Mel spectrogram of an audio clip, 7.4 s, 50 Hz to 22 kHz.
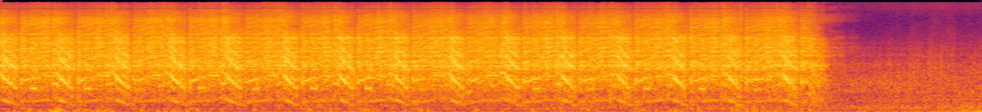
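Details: Gilera 125 cranking with no start: steady starter churning at about 2.5 pulses per second, engine never catches. Top and bottom gaskets replaced, new spark plug, thumb compression test seems good, battery fully charged.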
